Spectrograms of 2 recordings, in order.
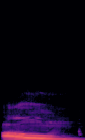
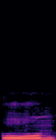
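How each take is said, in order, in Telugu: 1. అచ్చు 'au' ద్విస్వరంలా జారుతుంది. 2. అచ్చు సాదాగా, స్థిరంగా 'o' ఉంటుంది. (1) "ఔం అది" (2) "అది ఓం కాదు"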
